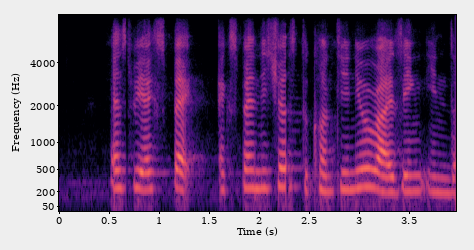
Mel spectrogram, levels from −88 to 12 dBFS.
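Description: The speech runs through the AMR wideband (HD Voice) codec for its whole length. The damage is plainly audible. The texture sounds like one of the lowest AMR-WB modes, which fits 8.85 kbit/s. At that rate the pulse-driven vocal tract model has too few bits. Voiced sounds come out rough and raspy. The top band, 6.4 to 7 kHz, is filled with shaped noise rather than real detail.

At 0.67 to 0.73 s there is a lost AMR speech frame. A radio error made the frame fail its checksum. The decoder filled the gap by repeating the last good pitch and vocal tract settings at reduced gain. It sounds like a brief dip or warble. The gap points to a single 20 ms frame. The same fault returns at 2.27 to 2.35 s, again a short dip or warble from one lost frame.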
